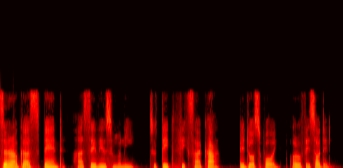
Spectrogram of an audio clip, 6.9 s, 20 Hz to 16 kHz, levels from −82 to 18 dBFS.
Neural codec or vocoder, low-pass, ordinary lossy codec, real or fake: codec, 16 kHz, 0.5 kbps, FunCodec, trained on LibriTTS, 25 frames a second; 7.2 kHz; AAC, 64 kbps; fake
